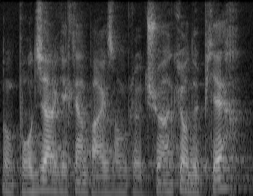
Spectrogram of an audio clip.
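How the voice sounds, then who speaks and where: A man teaching vocabulary, explaining each example patiently and repeating phrases slowly. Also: low voice, steady tone. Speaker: language teacher. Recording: roomy echo.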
